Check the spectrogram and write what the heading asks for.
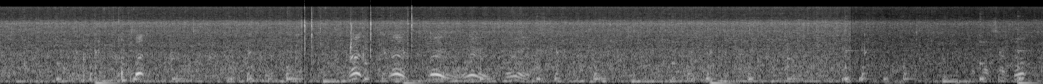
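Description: A small waterfall running, a steady rush of water.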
